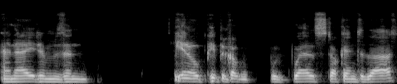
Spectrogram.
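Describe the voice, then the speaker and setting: With an Irish accent, a man speaks at a medium pitch. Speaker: community manager. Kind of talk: casual chat. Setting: online audio space.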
